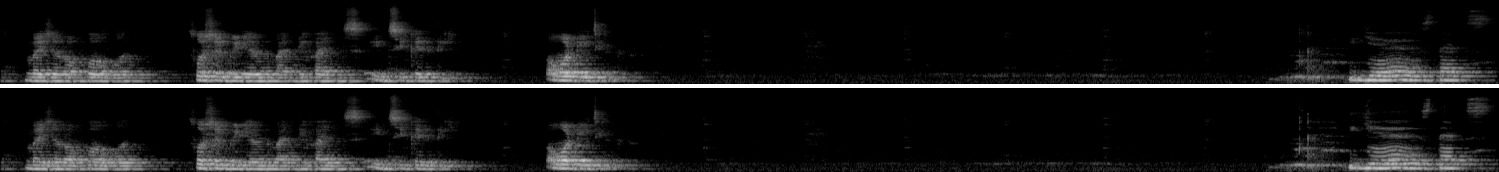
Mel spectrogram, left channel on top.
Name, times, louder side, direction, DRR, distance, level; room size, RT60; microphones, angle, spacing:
voice 1, 0.2-1.3 1.9-4.5 5.5-6.1, equal, 25° left, -2 dB, 3.5 m, -25 dB
voice 2, 12.8-14.8, left 1 dB, 30° right, 6 dB, 1.6 m, -25 dB
11.0 x 4.8 x 6.8 m, 0.80 s
head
